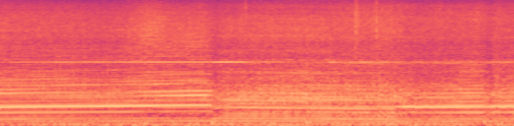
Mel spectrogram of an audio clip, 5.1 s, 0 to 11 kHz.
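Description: Lancia Stratos HF's Ferrari Dino V6 heard from inside the cabin, pulling under acceleration with its pitch climbing steadily. The pitch drops sharply at an upshift about two seconds in, then climbs again.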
